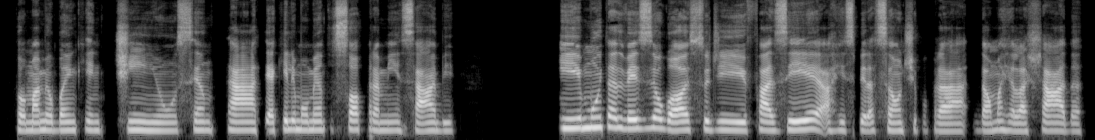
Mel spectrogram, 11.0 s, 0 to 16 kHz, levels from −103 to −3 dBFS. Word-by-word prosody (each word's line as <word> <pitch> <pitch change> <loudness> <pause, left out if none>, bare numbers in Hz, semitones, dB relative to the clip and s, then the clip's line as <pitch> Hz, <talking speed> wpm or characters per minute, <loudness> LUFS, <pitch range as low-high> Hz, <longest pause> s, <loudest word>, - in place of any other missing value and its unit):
tomar 175 -2 +1
o 180 - -2
meu 180 - -1
banho 180 0 -2
quentinho 180 -1 -4
sentar 180 0 +1
ter 185 - -2
aquele 195 +3 0
momento 190 +1 -3
só 195 0 +2
para 190 -2 -4
mim, 180 0 -7
sabe? 170 +1 0 1.1
E 220 0 +3
muitas 235 0 +2
vezes 215 +1 +4
eu 225 -2 +2
gosto 185 0 +3
de 185 -1 -1
fazer 190 +2 +3
a - - +1
respiração 175 0 -3
tipo 175 0 -11
pra 165 -1 0
da 175 -2 -3
uma 185 +4 -5
relaxada 165 -1 0
180 Hz, 150 wpm, -23 LUFS, 175-195 Hz, 1.1 s, vezes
